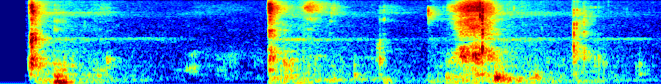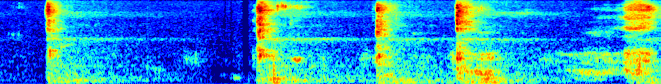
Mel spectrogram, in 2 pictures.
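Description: Close-up mukbang eating sounds: wet lip smacks and chewing as boiled pork and rice are eaten by hand, a sharp smack every half-second to second.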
